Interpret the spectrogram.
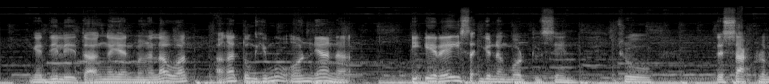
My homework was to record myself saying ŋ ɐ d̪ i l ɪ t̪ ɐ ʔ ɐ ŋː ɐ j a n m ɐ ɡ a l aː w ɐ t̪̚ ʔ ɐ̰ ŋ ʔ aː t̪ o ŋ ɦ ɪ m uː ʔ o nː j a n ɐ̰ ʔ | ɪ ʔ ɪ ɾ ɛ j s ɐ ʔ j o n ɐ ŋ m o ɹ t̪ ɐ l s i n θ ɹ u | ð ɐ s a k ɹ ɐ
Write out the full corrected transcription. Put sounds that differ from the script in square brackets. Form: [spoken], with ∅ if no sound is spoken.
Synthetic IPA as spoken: ŋ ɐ d̪ i l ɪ t̪ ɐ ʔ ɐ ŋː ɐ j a n m ɐ [ŋ] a l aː w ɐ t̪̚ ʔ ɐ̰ ŋ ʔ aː t̪ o ŋ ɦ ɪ m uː ʔ o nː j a n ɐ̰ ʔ | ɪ ʔ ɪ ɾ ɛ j s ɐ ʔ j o n ɐ ŋ m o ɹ t̪ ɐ l s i n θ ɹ u | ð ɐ s a k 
